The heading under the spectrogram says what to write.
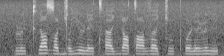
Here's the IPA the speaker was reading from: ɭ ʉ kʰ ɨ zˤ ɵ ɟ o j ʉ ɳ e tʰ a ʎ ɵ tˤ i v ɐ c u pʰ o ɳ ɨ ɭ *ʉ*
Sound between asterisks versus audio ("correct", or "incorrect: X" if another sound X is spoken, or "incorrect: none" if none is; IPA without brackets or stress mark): incorrect: ɨ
